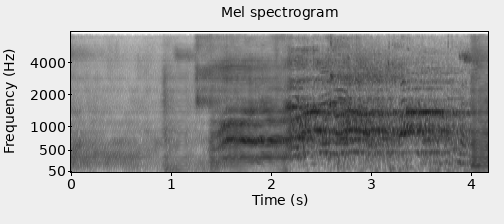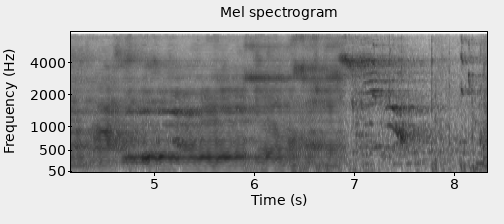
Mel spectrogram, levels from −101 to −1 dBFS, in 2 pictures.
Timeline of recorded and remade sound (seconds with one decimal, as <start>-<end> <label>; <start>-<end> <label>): 0.0-2.2 remade; 2.2-4.0 recorded; 4.0-6.9 remade; 6.9-8.3 recorded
